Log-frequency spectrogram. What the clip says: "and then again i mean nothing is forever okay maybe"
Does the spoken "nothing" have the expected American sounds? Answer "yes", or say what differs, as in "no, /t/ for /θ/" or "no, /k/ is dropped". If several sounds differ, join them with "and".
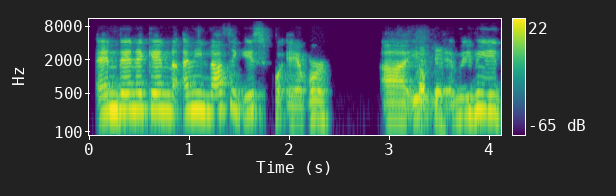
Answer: yes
